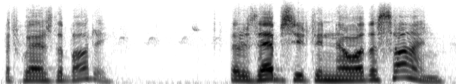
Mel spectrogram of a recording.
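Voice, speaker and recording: A man playing a brisk, skeptical gentleman tracker with a crisp, wry manner in old-time radio drama. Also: fairly high pitch, lively intonation, lightly acted. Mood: keen, excited. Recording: dull vintage radio recording.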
